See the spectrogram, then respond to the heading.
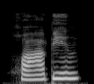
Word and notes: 滑冰: huá bīng

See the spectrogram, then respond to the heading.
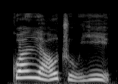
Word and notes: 官僚主义: guān liáo zhǔ yì

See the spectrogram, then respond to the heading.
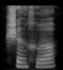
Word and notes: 审核: shěn hé

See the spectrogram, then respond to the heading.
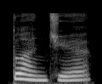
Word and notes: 断绝: duàn jué

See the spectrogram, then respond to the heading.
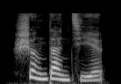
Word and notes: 圣诞节: shèng dàn jié

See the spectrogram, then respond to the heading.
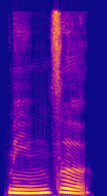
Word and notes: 名字: míng zi

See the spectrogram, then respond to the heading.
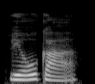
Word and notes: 流感: liú gǎn

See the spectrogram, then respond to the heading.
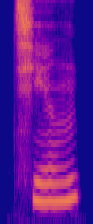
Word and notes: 情: qíng

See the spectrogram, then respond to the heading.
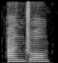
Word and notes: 安装: ān zhuāng

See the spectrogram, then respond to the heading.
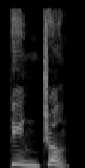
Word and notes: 病症: bìng zhèng

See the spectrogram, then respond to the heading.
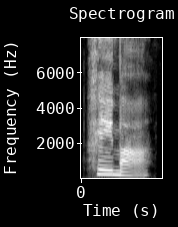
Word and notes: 黑马: hēi mǎ

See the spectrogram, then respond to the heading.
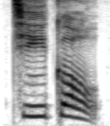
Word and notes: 机构: jī gòu

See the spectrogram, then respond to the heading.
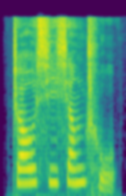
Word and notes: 朝夕相处: zhāo xī xiāng chǔ

